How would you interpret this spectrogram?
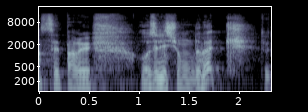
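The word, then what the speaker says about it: De Boeck: C'est paru aux éditions de Buck. Tout à fait. C'est comme ça qu'on prononce, effectivement, c'est franco-belge, il me semble.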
